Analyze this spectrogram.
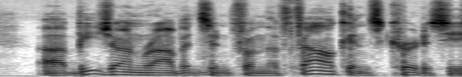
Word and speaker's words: Bijan: And I just said, like, I pronounce it Bijan, but my mom, you know, her pronunciation for it is Bijan.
